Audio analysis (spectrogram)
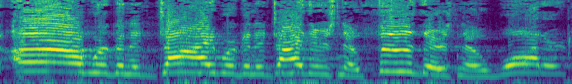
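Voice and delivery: high, loud panicky wail; mock-panic, a man sure he'll die; hammed-up shipwreck panic, fading a little; panicked. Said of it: "one of them was like".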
